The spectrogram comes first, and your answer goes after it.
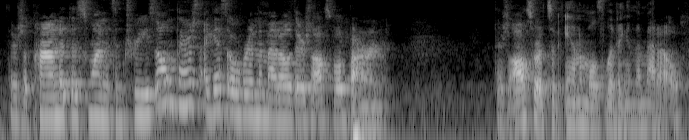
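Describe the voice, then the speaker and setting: Speaking with a lowish voice, a woman shares a picture book with small children. Her reading is singsong and full of expression, punctuated by pre-K-teacher-style questions.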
